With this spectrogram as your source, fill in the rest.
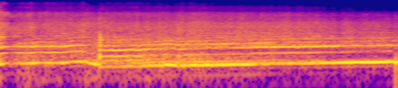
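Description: Gravel crunches and sprays under a car's tyres.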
